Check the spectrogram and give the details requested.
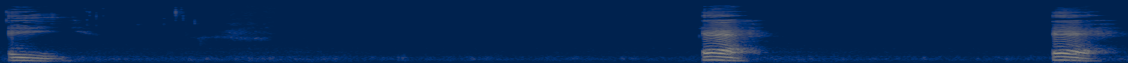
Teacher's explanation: we start with a and then we pull the tongue back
